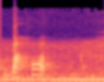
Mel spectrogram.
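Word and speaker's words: बहुत: Sangat itu dalam bahasa Indonesia itu guys, tulisannya bahut tapi dibaca bahot. Dibacanya bahot.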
